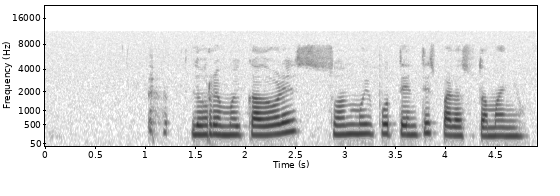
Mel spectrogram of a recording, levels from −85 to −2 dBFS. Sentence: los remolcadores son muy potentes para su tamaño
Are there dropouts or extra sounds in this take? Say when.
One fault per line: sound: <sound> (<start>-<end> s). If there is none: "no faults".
sound: cough (1.0-1.3 s)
